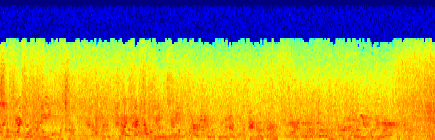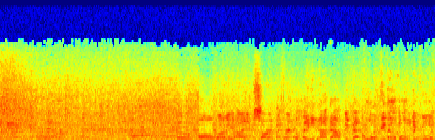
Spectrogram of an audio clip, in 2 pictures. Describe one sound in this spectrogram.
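A tram engine hums and rumbles steadily.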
